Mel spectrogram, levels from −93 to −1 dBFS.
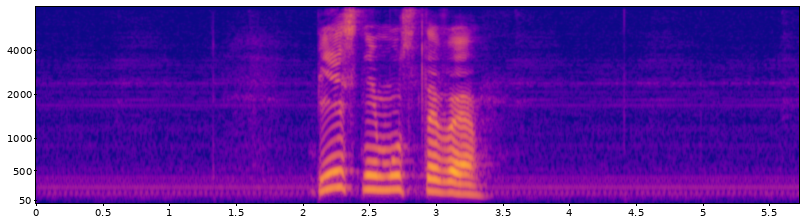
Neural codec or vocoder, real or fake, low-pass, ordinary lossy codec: none; real; none; none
